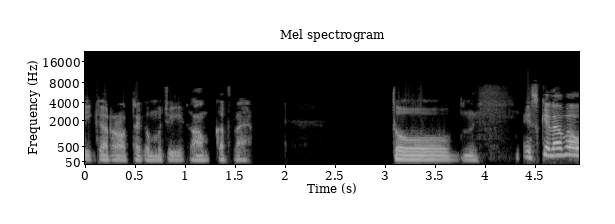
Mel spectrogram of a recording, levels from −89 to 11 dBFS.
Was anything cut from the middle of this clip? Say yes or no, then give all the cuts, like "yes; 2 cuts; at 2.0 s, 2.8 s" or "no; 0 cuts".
no; 0 cuts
